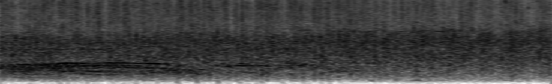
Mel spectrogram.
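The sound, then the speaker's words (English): The studio audience of the show Just a Minute bursts into sustained applause and cheering for the four players Paul Merton, Desiree Birch, Delisa Chaponda and Lucy Porter: a dense, steady roar of clapping with a few whoops rising above it, loud throughout. “Please whoop and cheer and go wild for all four of them.”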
